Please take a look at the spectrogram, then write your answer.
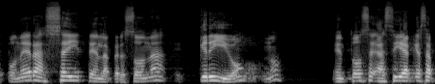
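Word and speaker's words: χρίω: Que se pronuncia crío, que significa ungir.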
